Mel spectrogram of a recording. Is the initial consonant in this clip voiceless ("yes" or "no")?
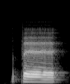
yes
